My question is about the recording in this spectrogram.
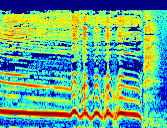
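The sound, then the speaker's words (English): A woman's voice imitates a wolf howl: one long sustained tone that wavers into several rapid undulations before dropping off abruptly, loud. “there's a woman who says that God told to howl like a wolf.”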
